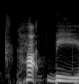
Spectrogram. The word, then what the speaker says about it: Kotb: Hoda Kotb is how you say her last name.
